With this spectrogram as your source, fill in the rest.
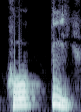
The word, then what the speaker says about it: ক্ষতি: এখন ক্ষীয় যদি শব্দের প্রথমে থাকে তাহলে তার উচ্চারণ কে হবে? উচ্চারণ হবে হচ্ছে ক্ষয়ের মতো। তাই এখানে হবে কি? ক্ষতি।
